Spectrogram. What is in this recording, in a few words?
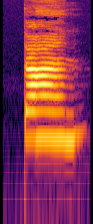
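"dan", Mandarin pinyin, first tone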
